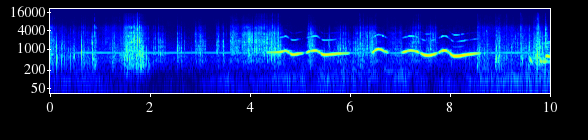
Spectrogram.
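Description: Gold-prospecting metal detector sounding a steady threshold hum, which about halfway through turns into a warbling target tone that rises and falls several times as the coil is swept over the spot, then settles back to the steady hum: the detector is responding to a metal target in the ground. A couple of short gravelly scrapes of the scoop come in the first half.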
